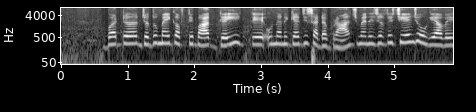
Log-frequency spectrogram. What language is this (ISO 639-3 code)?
pan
